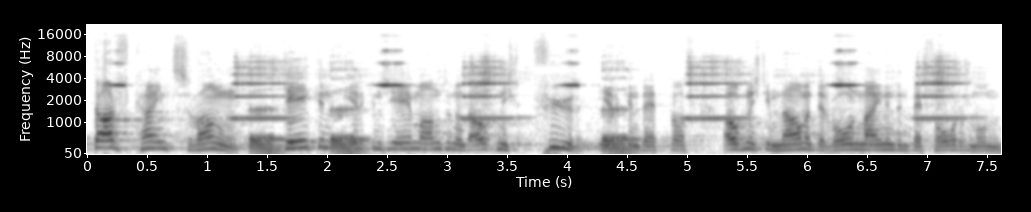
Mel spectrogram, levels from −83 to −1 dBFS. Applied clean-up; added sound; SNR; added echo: none; Burping, eructation + Squeak; -1 dB; none.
